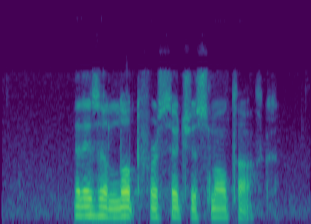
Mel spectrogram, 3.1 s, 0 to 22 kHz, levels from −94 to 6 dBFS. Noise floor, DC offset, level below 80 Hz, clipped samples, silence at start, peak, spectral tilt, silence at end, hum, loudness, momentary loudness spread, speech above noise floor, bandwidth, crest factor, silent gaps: -63 dBFS; under 0.1%; -64 dBFS; under 0.1%; 0.75 s; -6 dBFS; -6.5 dB/octave; 0.6 s; none; -26 LUFS; 11 LU; 38 dB; 7.2 kHz; 20 dB; none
